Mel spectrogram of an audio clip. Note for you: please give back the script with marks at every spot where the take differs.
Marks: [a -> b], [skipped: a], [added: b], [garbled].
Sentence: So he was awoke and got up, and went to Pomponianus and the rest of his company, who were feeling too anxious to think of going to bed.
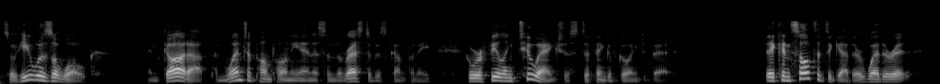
So he was awoke and got up, and went to Pomponianus and the rest of his company, who were feeling too anxious to think of going to bed. [added: They consulted together whether it]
